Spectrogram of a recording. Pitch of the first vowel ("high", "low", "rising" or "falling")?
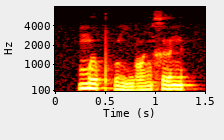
falling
